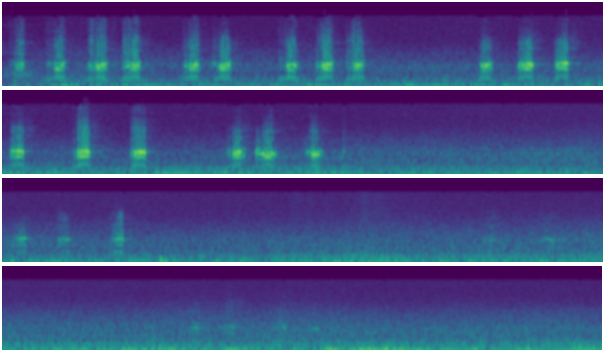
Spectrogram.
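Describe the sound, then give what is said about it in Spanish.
Crows caw in Gran Canaria, with many loud, harsh calls in quick bursts over the first ten seconds, then a few fainter, scattered caws over a steady background. “tenemos a continuación los sonidos de un cuervo, porque no es el canto más melódico, pero ¿quién puede dudar que los pájaros hacen música a su manera”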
